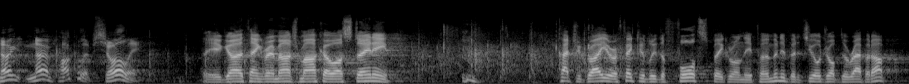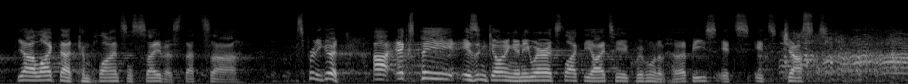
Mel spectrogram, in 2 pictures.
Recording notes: A recording of the AusCERT speed debate. There was a hell of a panel like always.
